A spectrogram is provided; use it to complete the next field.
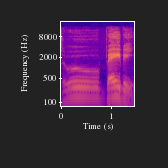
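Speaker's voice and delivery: play-acted dry, teasing sarcasm with a drawn-out ooh. Retelling his wife's reply when offered an exotic dance: imitating a sarcastic reply. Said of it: "she says sarcastically".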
